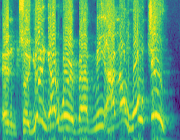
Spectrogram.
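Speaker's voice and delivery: ordinary delivery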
